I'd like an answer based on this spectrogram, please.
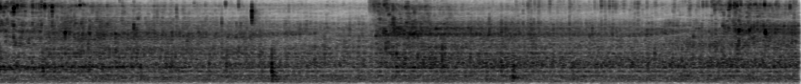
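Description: Soya and spinach koftas deep-frying in hot oil in a small saucepan: a dense crackling sizzle that grows louder about six seconds in.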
